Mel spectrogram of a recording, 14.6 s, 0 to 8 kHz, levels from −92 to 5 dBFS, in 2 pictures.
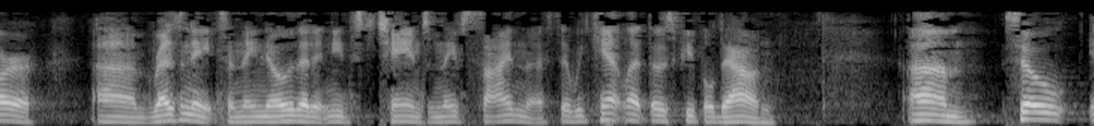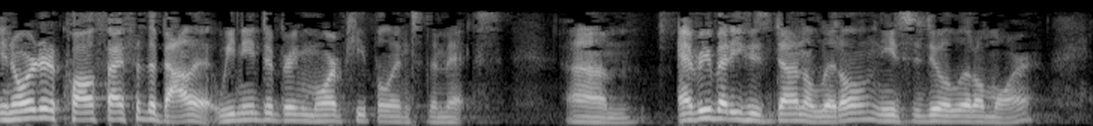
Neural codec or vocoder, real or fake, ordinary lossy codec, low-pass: none; real; MP3, 24 kbps; 7.2 kHz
